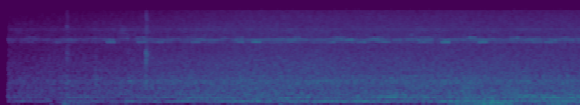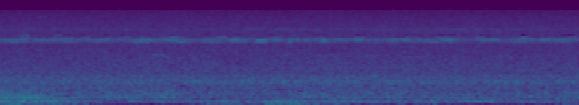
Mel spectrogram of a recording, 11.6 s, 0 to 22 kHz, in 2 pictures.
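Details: Hadoa inaudita cicada buzzing on a juniper tree in Picket Wire Canyon, southeastern Colorado, on July 9, 2009, around 8 PM: a steady, unbroken high buzz holds throughout over a low rumble of background noise.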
